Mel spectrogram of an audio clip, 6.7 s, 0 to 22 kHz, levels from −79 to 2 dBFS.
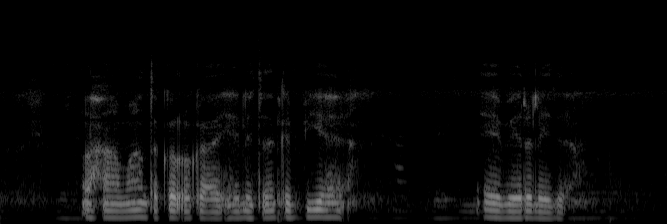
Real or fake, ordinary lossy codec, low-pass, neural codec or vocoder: real; none; none; none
